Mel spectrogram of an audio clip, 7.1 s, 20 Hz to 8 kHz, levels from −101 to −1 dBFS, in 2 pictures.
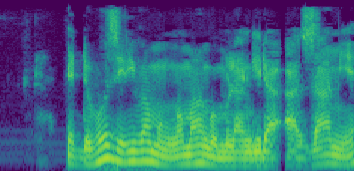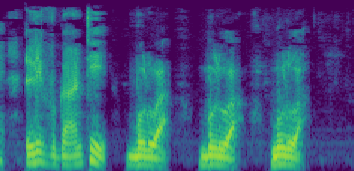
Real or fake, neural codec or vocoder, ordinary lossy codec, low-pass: real; none; AAC, 32 kbps; 7.2 kHz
